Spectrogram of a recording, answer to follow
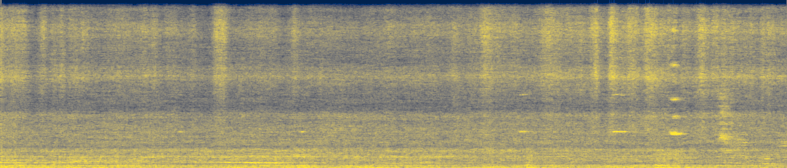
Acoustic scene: subway train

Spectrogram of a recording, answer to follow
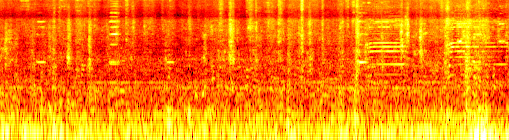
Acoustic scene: bus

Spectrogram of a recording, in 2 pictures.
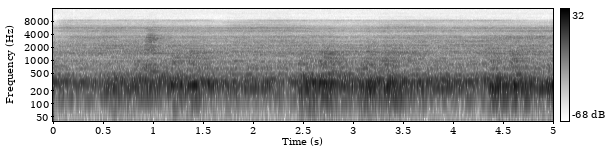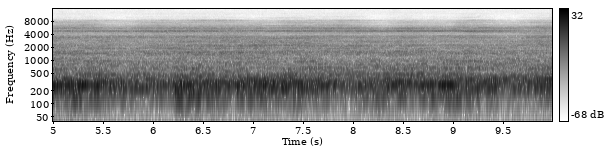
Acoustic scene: subway train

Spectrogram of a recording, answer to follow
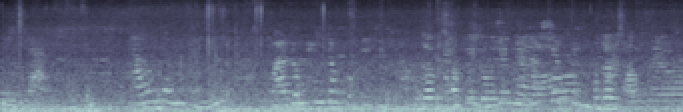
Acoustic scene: bus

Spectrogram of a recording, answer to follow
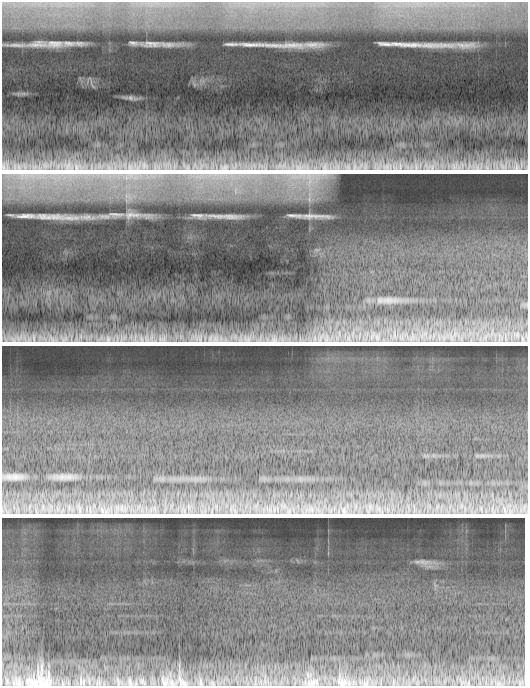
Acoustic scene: park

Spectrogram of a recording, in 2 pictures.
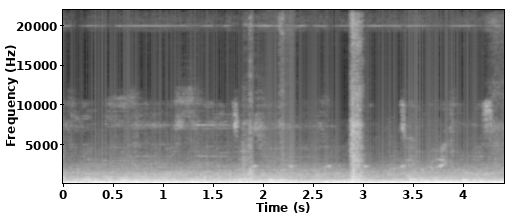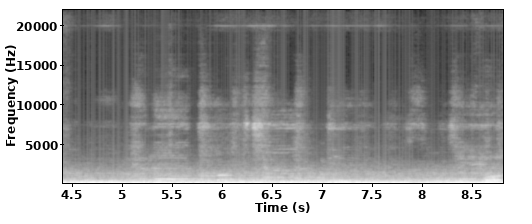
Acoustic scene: car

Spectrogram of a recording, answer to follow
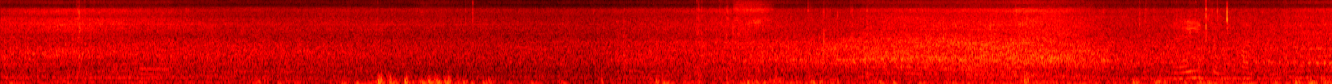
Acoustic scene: street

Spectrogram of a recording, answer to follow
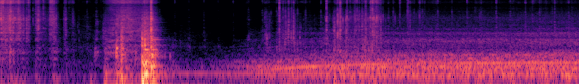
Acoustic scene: kitchen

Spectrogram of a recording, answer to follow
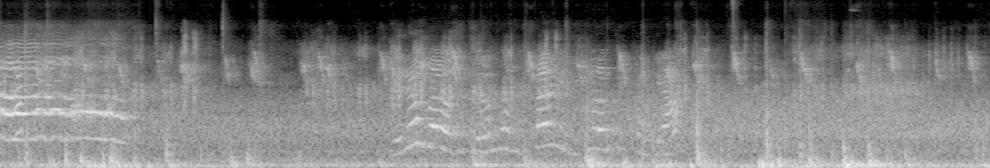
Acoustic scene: park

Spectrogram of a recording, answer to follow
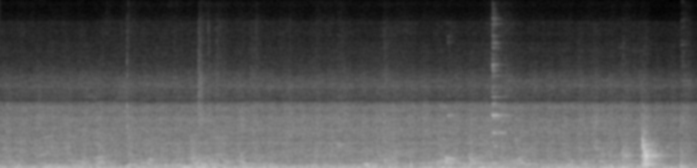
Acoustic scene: cafe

